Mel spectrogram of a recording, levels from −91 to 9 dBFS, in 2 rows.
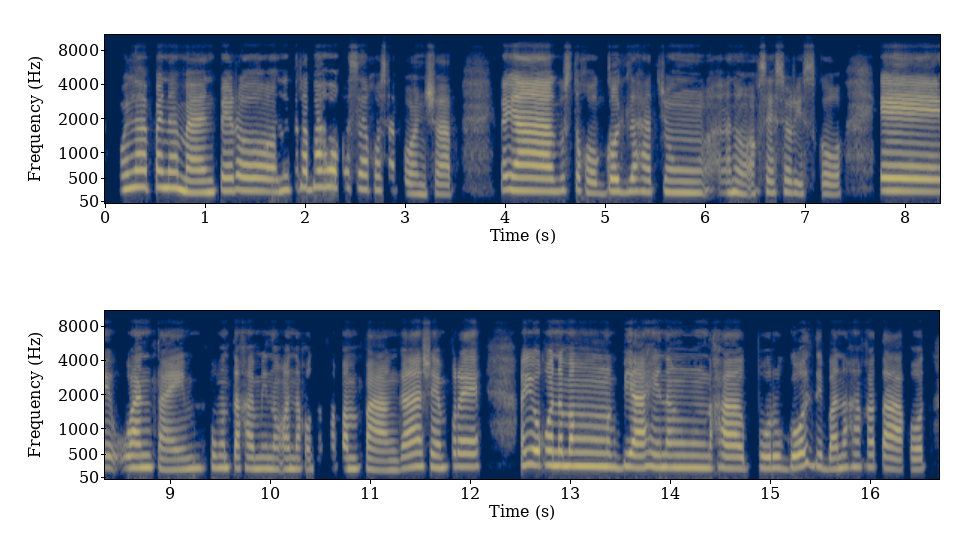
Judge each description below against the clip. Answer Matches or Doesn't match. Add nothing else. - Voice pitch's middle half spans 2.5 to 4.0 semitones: Matches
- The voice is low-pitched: Doesn't match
